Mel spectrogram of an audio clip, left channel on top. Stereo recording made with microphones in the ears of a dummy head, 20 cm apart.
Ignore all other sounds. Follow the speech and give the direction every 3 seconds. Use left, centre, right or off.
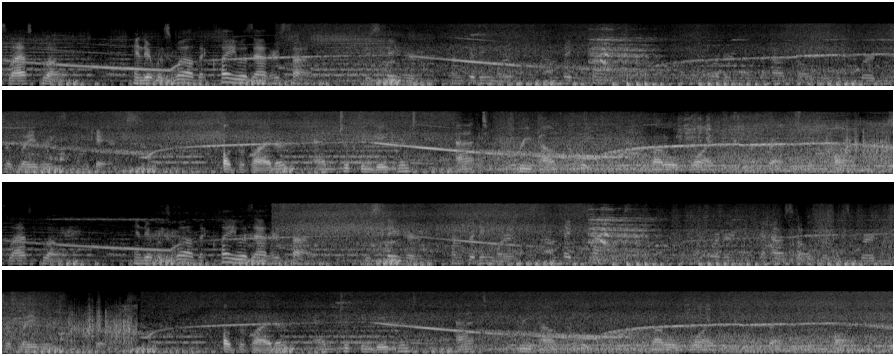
left, right, right, left, left, left.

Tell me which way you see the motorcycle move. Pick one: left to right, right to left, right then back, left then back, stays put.
right to left.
